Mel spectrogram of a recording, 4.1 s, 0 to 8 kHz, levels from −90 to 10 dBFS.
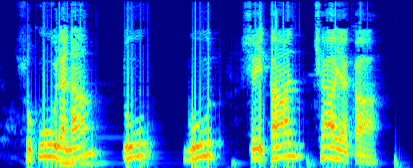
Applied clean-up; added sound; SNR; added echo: classical method log-MMSE.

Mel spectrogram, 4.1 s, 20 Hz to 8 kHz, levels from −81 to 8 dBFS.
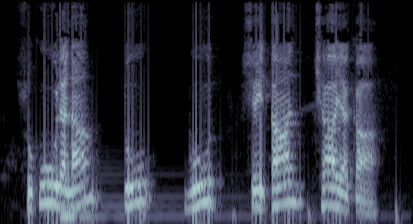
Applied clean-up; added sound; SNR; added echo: none; Bowed string instrument; 17 dB; none.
